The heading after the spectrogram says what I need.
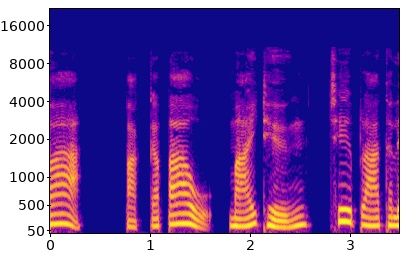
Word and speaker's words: ปักเป้า: เห็น อยู่ นี้ จึง แม้ จะ เขียน เหมือน ปักเป้า แต่ ออก เสียง ว่า ปัก กะ เป้า หมาย ถึง ชื่อ ปลา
